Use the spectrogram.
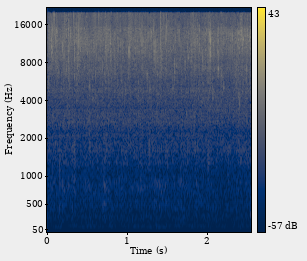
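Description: A sea bream fillet sizzles steadily as it pan-fries as a poêlé, a soft continuous crackle with faint pops, quiet and close throughout.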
